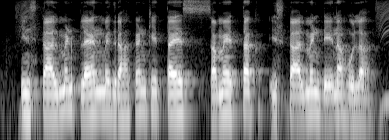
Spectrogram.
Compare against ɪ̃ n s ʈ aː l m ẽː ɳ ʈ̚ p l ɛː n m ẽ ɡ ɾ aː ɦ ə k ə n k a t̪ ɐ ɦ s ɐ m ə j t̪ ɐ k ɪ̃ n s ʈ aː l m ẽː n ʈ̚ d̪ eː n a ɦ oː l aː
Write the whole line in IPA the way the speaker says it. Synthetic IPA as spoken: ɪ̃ n s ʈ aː l m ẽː ɳ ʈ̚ p l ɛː n m ẽ ɡ ɾ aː ɦ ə k ə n k e t̪ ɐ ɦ s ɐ m ə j t̪ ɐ k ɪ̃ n s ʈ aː l m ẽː ɳ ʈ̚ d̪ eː n a ɦ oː l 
